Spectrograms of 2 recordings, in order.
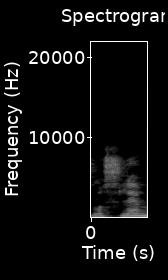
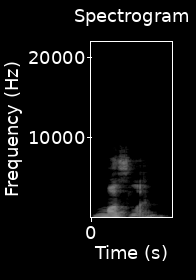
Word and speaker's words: Muslim: So like why would I expect someone to pronounce it correctly but there is an S and a Z sound in the English language.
